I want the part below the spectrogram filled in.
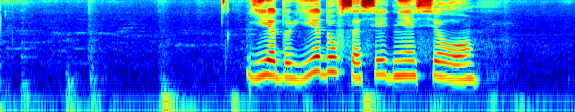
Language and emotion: Russian, neutral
